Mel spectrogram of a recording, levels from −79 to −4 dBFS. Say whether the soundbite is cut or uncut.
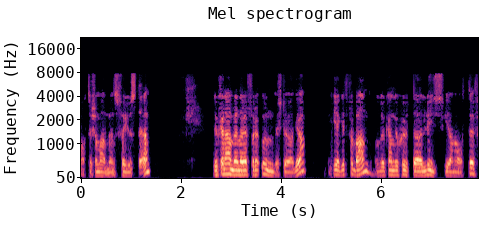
uncut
